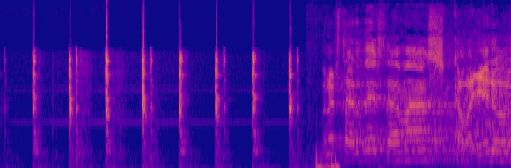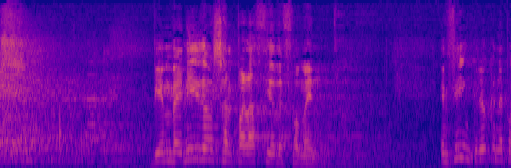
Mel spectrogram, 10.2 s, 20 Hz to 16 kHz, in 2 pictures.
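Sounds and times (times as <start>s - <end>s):
clock ticking: 0.0s - 3.2s
speech: 3.3s - 5.7s, 6.6s - 8.6s, 9.5s - 10.2s.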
